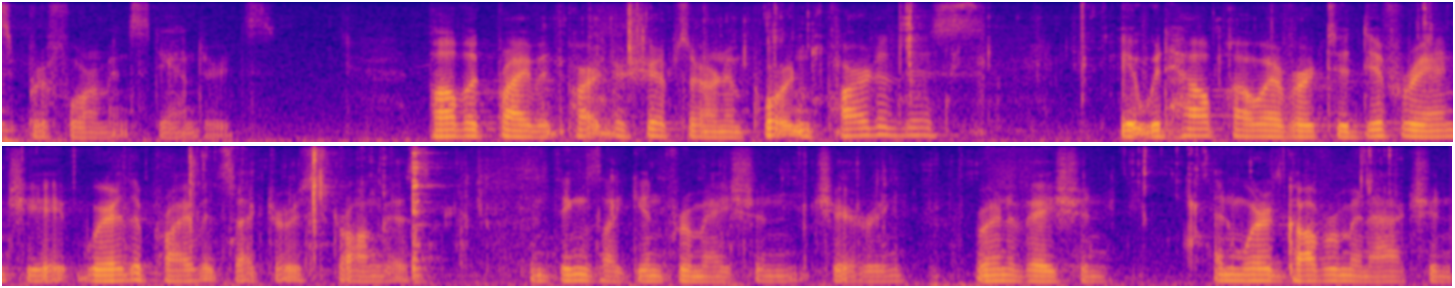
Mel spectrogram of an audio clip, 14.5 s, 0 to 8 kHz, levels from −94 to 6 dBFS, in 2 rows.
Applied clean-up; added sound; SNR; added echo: none; Chewing, mastication; 13 dB; none.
